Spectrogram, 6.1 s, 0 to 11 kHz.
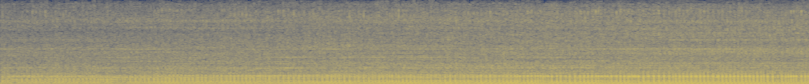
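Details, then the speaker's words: $5 yard sale two-stroke curb edger, mock-up gas tank feeding the carburetor, on half choke: steady buzz that creeps slightly higher, even and unbroken; runs healthy. "Hey, we got that little thing going pretty good."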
